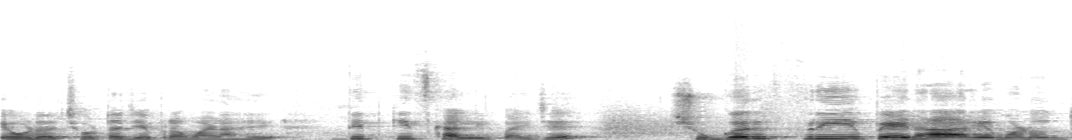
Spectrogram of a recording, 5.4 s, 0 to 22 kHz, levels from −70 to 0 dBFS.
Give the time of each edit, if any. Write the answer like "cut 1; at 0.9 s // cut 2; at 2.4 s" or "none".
none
